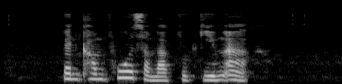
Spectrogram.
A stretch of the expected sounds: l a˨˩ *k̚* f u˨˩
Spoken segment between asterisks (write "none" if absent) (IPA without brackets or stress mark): p̚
